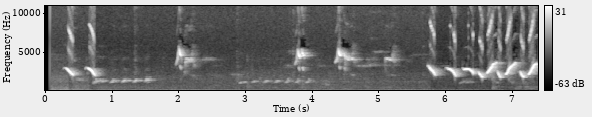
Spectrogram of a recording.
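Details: White-rumped shama (murai batu) song used as a lure to provoke singing: clear whistled notes and short repeated phrases of rapid descending pips, ending in a loud burst of sweeping whistles.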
